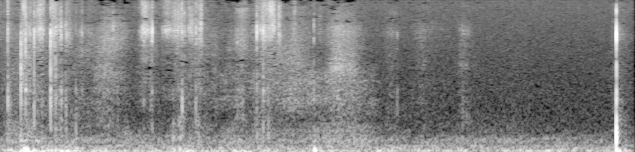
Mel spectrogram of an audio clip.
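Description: A full-size, inflated, hollow brown pebbled composite leather American football with a white stripe is held in the hands and tapped and scratched with fingertips and nails. Soft, low, hollow thumps mix with dry scratchy rustling across the pebbled surface. A few sharper taps stand out, the last one at the very end.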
